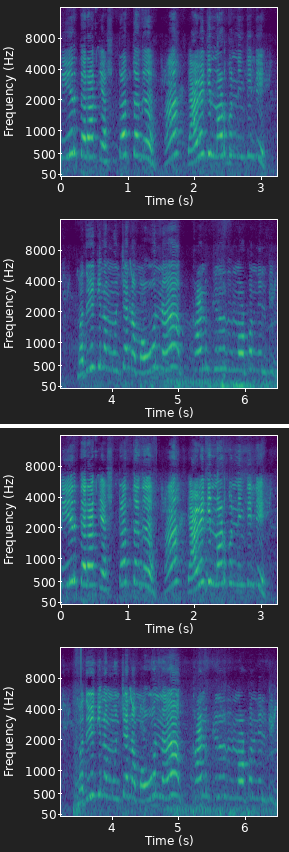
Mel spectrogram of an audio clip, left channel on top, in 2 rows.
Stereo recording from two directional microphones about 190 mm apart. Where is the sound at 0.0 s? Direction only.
15° left (ahead or behind); by 5.0 s 10° right (ahead or behind).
